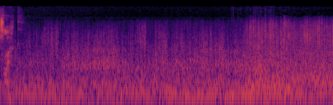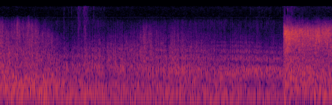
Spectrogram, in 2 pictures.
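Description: A rocket engine roars loudly at liftoff.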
